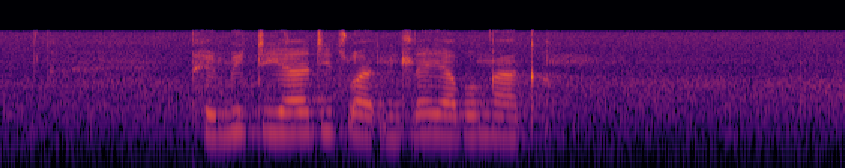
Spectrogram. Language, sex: Southern Sotho, female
